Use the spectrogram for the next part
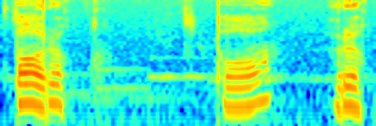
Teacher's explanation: Q comes from your lower throat.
